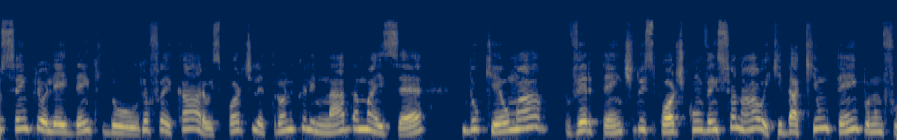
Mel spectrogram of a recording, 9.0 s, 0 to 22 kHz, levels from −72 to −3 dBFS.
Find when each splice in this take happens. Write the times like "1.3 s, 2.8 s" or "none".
1.4 s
